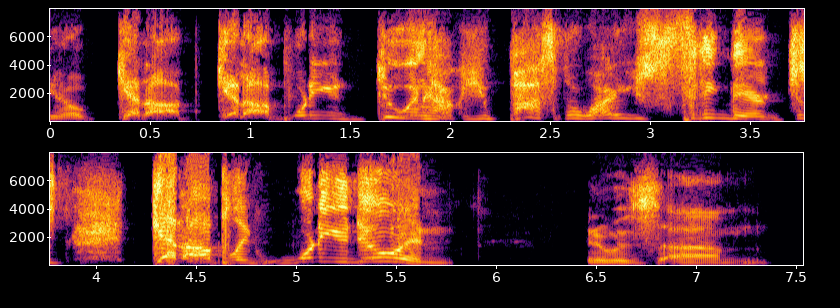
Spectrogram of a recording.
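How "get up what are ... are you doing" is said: very high, frantic screaming, losing control. Recounting a kid on a trail screaming at another person: imitating a kid screaming. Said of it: "screaming at him at the top of his lungs".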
